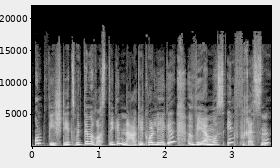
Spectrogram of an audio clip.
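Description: A woman voicing a grumpy, know-it-all male raven who talks in a croaky, curt and sarcastic way. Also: high-pitched, huge pitch swings, normal speed, a little mellow, dry recording, clean studio sound, pitched above the performer's own voice. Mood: smug. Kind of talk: audiobook character voice.

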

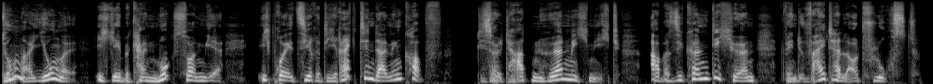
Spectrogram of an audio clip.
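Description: A man's voice: high-pitched, animated, normal speed, slightly rough, no echo, clean studio sound. Man voicing Merlin, smug wizard hologram. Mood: mocking. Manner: condescending, lecturing. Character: ancient male wizard hologram, smug, mocking.

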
